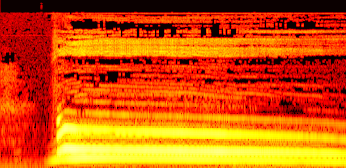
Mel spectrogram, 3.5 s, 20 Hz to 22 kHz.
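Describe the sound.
A person imitates a wolf at the Native Roots Radio studio on Halloween 2022, letting out one long, loud howl that holds steady for about three seconds while its pitch slowly sinks.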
